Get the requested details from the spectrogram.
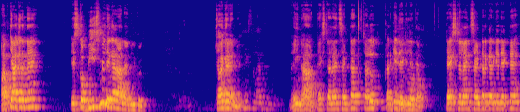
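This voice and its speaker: Hoarse guy from pakistan teaching a class, high voice, keeps asking if they get it, roomy echo. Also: normal speed, pauses often, far from the mic. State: sore throat. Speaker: web development instructor. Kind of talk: classroom lecture.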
